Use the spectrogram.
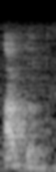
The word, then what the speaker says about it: atl: ATL, que se lee atl.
